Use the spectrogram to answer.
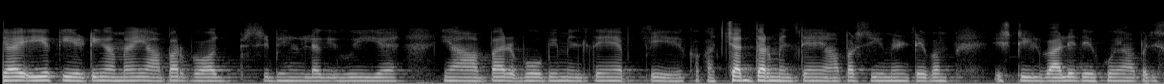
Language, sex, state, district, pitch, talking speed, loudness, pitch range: Hindi, male, Uttar Pradesh, Jalaun, 165 Hz, 155 wpm, -22 LUFS, 165-170 Hz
